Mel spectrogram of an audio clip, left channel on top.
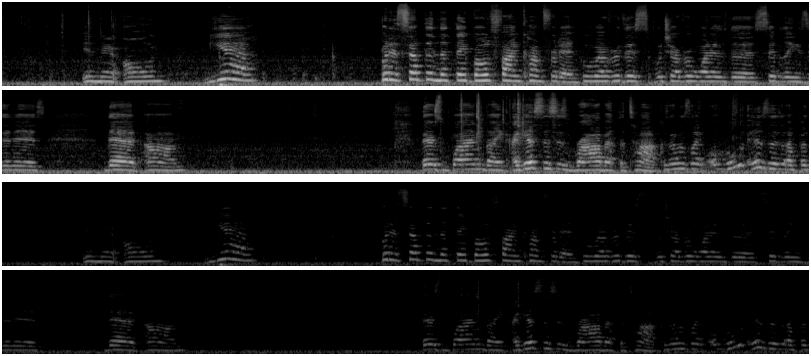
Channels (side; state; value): right; quieter; 20.6 dB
